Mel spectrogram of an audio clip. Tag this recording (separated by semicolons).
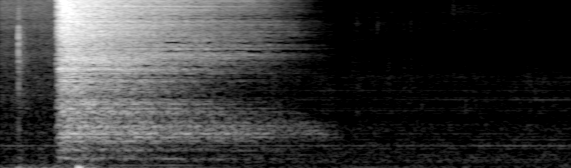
slips; release; mechanical; pressure; oil; compressed; air; industrial; rig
